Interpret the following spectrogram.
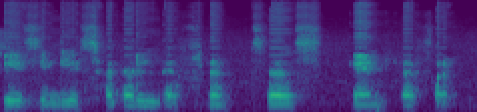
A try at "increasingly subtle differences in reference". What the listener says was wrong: So you got to get just a little bit faster than where you are right now.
